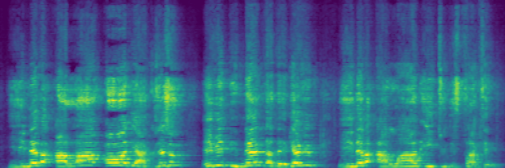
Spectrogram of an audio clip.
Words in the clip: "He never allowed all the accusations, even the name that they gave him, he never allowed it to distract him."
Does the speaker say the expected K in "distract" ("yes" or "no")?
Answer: no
